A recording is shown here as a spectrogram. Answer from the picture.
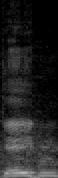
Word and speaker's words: Gaiden: gaiden kind of vibe it's pronounced gayden james however though and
